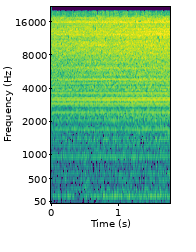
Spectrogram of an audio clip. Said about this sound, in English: It's hard to concentrate with this dryer doing this.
